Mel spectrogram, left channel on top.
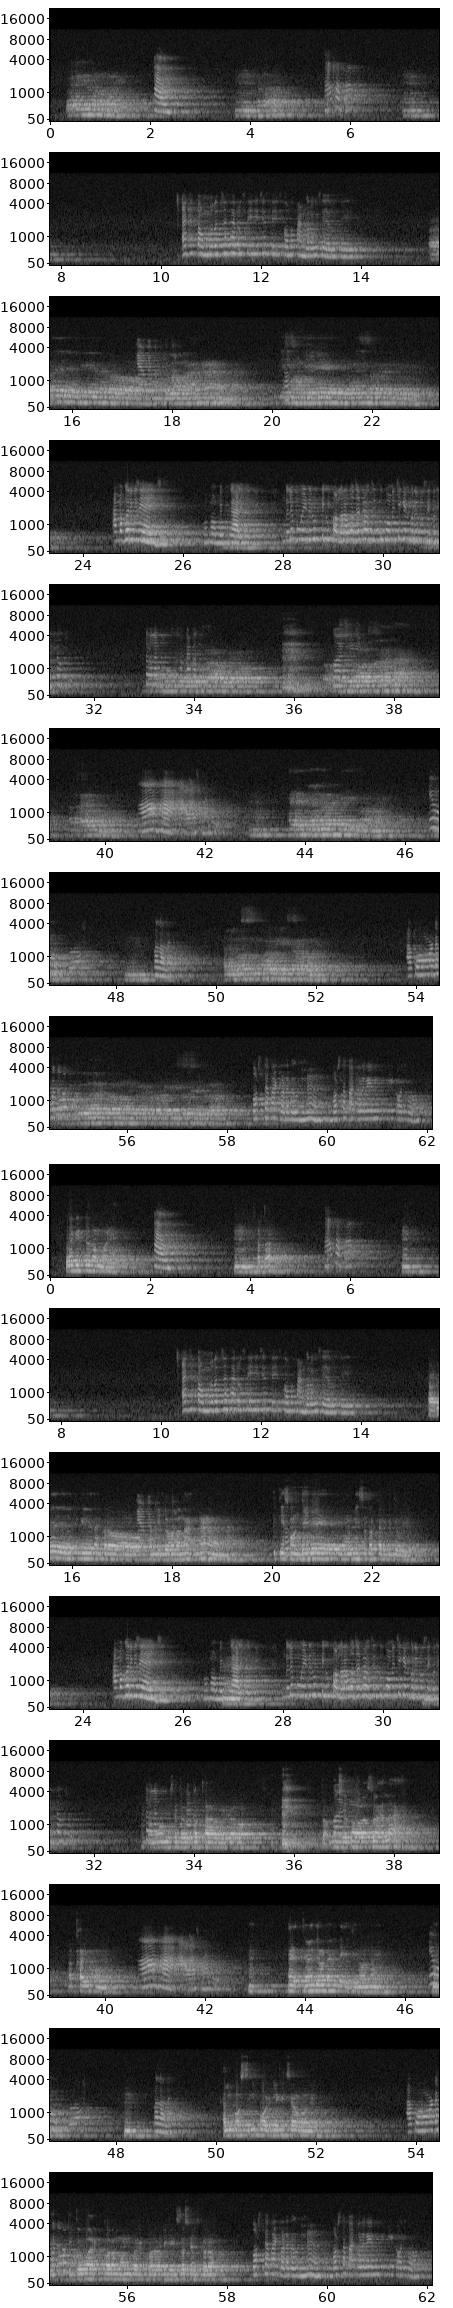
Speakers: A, on the right; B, in the centre.
A: ପୁରା ଡିଟୋ ତମ ଭଳିଆ।
B: ଥାଉ।
A: ହୁଁ ସଦ
B: ହ <unintelligible>
A: ହୁଁ।
B: ଆଜି ତମର ଯାହା ରୋଷେଇ ହେଇଛି ସେ ତମ ସାଙ୍ଗର ବି ସେଆ ରୋଷେଇ ହେଇଛି।
A: ଆରେ ଟିକେ ତାଙ୍କର ଓ
B: ଗାଁ
A: ଫାମିଲି
B: ପାଖ ଲୋକ
A: ଭଲ
B: ତ
A: ନା ନାଁ ନାଁ ନାଁ ନାଁ ଟିକେ
B: ଆଉ
A: ସନ୍ଦେ ଆମିଷ ତରକାରୀ ଟିକେ ହୁଏ।
B: ଆମ ଘରେ ବି ସେଇଆ ହେଇଛି। ମୋ ମମି
A: ହୁଁ
B: କୁ ଗାଳି କଲି କହିଲେ ମୁଁ ଏଇଠି ରୁଟି କୁ କଲରା ଭଜା ଖାଉଛି। ତୁ କଣ ପାଇଁ ଚିକେନ କରି
A: ହୁଁ।
B: ରୋଷେଇ କରି ଖାଉଛୁ। ସେ
A: ତମ
B: କହିଲା ମୁଁ
A: ମମି
B: ତତେ
A: ସହିତ
B: କଣ ମନା
A: ଗୋଟେ
B: କରିଛି
A: କଥା
B: ତୁ
A: ହବାକୁ
B: ଖା।
A: ପଡିବ ଆଉ ତମ
B: ମୁଁ କହିଲି
A: ଝିଅ ତ ଅ ସୁଆ ହେଲା ଆଉ ଖାଇବୁ କଣ?
B: ହଁ ହଁ ଆଳସୁଆ ହେଲେ।
A: ହୁଁ ଏଥିପାଇଁ ଦେହଟା ଏମିତି ହେଇଛି ନହେଲେ ନାହିଁ।
B: ହେ
A: ହୁଁ
B: ଭଗବାନ୍
A: ହୁଁ।
B: ଭଲ ହେଲା।
A: ଖାଲି ବସିକି ପଢ଼ିଲେ କିଛି ହବନି।
B: ଆଉ କଣ
A: ଟେ
B: କଲେ ହବ।
A: ଟିକେ ୱାର୍କ କର ମର୍ଣ୍ଣିଙ୍ଗ ୱାର୍କ କର ଟିକେ ଏକ୍ସରସାଇଜ୍ କର।
B: ବର୍ଷା ପାଗଟା ଦଉଛିି ନାଁ ବର୍ଷା ପାଗଟାରେ ଏମିତି କିଏ କରିବ।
